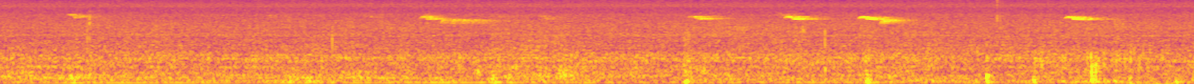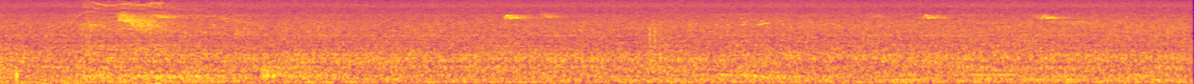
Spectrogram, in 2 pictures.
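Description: Faint, short, high, thin bird call notes, each dipping slightly in pitch, given singly and in pairs about a dozen times over a quiet hiss. A few soft knocks come around the middle, and a brief rustle follows a little later.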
